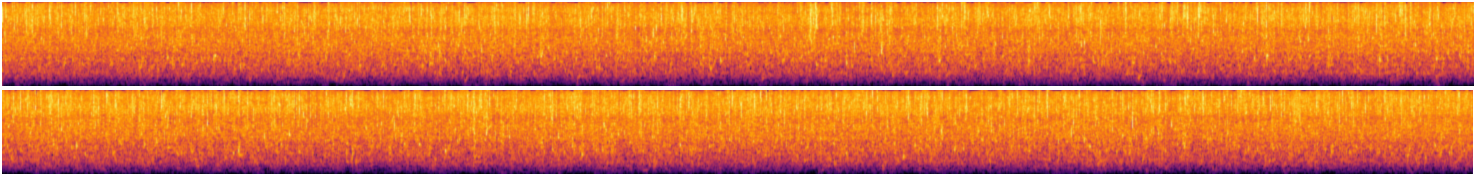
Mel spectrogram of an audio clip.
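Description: Small stream flowing steadily through a rocky channel, a constant even rush of water.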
